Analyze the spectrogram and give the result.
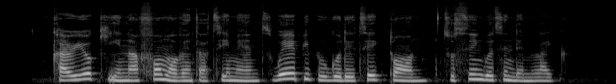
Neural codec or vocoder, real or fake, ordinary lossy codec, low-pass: none; real; none; 19.8 kHz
